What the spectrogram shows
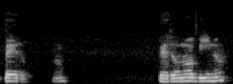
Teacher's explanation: líquido vibrante simple, que nos indica que estos articuladores entran en contacto una única vez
